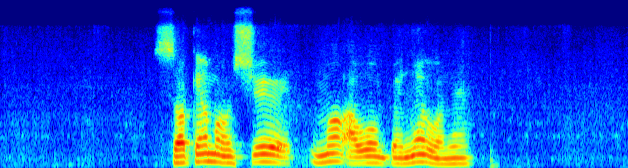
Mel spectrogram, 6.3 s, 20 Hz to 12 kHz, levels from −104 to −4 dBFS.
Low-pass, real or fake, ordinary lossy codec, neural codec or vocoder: 7.2 kHz; fake; Opus, 16 kbps; codec, 16 kHz, 1 kbps, X-Codec, HuBERT features, trained on balanced general audio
